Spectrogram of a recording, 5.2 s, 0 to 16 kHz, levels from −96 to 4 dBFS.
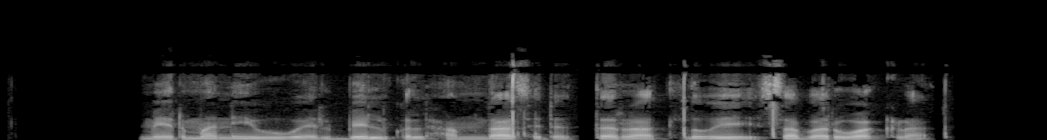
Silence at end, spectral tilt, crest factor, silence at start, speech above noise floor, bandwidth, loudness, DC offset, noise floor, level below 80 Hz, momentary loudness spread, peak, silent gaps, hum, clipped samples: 0.6 s; -3.5 dB/octave; 26 dB; 0.7 s; over 61 dB; 9.6 kHz; -30 LUFS; under 0.1%; under -90 dBFS; -74 dBFS; 9 LU; -6 dBFS; 2.90-2.97 s; none; under 0.1%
